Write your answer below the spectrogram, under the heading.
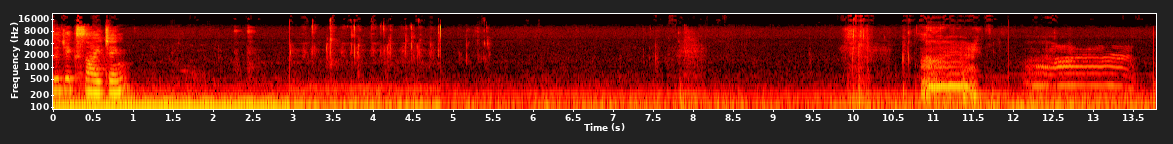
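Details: Old cat named Pudding, talking after a trip to the garden, gives several meows: a quick call at the start, a strained rising-falling meow midway, then a drawn-out final meow. A low indoor hum runs beneath.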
